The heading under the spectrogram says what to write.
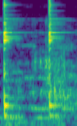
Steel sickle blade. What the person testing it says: dipukul-pukul kalau suara nyaring Ting Ting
